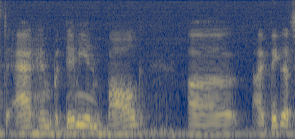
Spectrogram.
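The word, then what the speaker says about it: Baugh: cuz 2K has to add him but Damian bog uh I think that's how you say his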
